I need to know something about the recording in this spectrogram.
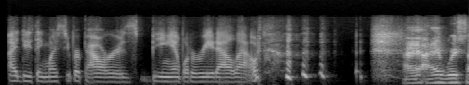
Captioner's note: laughing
